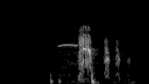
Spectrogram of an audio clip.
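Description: A partridge gives a brief thin whistle, then a harsh rasping burst and two or three quick scratchy notes, all over in about a second, with faint low thumps before.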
